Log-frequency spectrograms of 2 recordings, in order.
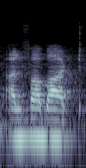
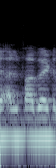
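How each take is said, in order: First: अल्फ़ाबाट with a long "aa" in the last syllable, ending "-baat"; German pronunciation. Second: अल्फ़ाबेट with an "e" in the last syllable, ending "-bet"; English pronunciation. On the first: Teacher giving the German word for alphabet, अल्फ़ाबाट ending in long "baat". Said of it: "German में अल्फ़ाबाट". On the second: Teacher contrasting with German, English अल्फ़ाबेट ending in "bet". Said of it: "English के अंदर अल्फ़ाबेट बोलते हैं". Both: Shown as a demonstration.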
